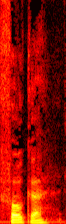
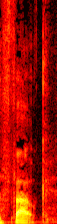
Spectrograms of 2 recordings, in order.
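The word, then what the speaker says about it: Fouke: Oh, and in Holland, they pronounce it Foka. And for some reason, when my ancestors came over and settled here in the States, they changed it to Fauk.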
